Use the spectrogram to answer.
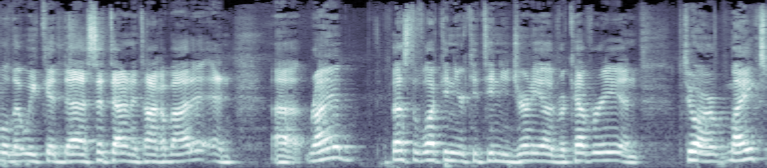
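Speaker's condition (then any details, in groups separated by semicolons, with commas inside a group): No condition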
